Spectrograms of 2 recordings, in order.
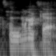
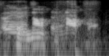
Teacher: It is common in Japanese pronunciation to give the stress to the second syllable. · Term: stress the second syllable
